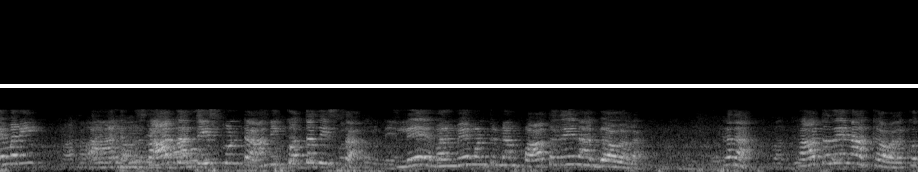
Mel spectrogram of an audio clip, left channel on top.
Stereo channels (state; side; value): silent; left; digital silence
